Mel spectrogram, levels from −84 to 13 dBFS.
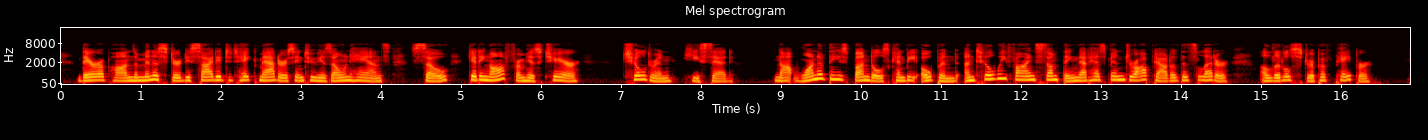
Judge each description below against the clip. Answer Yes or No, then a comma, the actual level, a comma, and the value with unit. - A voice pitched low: No, high, 200 Hz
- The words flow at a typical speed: Yes, average, 160 wpm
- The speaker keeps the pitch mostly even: No, average, 3.6 semitones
